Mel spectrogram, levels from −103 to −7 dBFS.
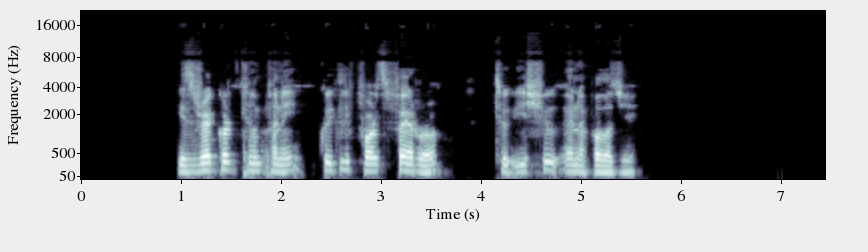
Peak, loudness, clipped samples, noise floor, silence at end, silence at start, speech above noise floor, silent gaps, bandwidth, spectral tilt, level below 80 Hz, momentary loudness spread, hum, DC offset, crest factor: -2 dBFS; -19 LUFS; under 0.1%; under -90 dBFS; 1.9 s; 0.95 s; over 71 dB; 3.73-3.85 s, 3.94-4.13 s; 7.6 kHz; -5.5 dB/octave; -56 dBFS; 11 LU; none; under 0.1%; 20 dB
